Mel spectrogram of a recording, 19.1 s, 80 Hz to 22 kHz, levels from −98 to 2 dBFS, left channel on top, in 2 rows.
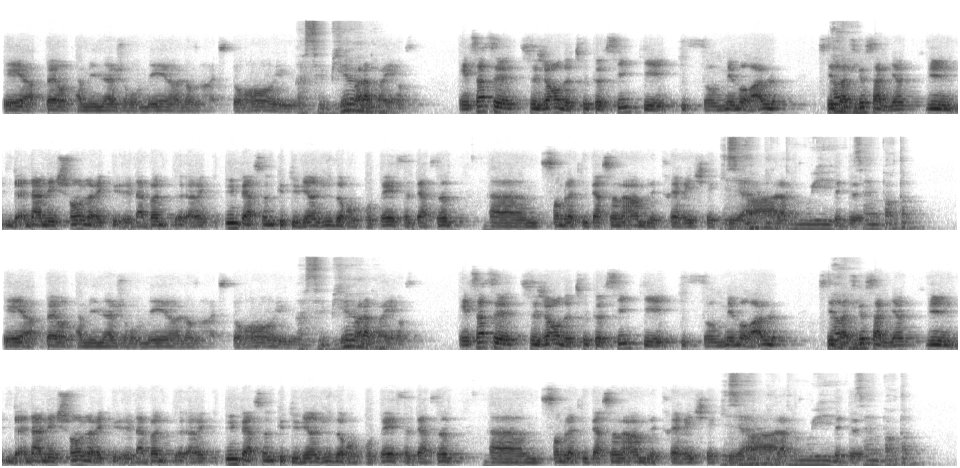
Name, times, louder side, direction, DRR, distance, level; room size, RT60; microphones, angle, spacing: voice 1, 0.0-3.0 3.4-4.0 4.6-7.7 8.2-14.0 14.4-17.4 18.0-18.2, left 1 dB, 5° left, 0.3 m, -22 dB
voice 2, 2.9-3.8 8.3-8.6 16.7-18.6, left 1 dB, 90° left, 1.1 m, -28 dB
6.8 x 2.9 x 2.5 m
head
